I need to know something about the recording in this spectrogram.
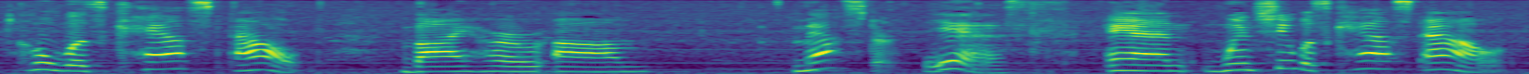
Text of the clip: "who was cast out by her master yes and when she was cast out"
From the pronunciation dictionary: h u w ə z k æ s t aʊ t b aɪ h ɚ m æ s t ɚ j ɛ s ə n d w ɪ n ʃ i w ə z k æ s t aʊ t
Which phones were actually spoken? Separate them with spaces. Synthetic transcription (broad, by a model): h u w ə z k æ s t aʊ t b aɪ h ɚ m æ s t ɚ j ɛ s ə n w ɪ n ʃ i w ə z k æ s t aʊ t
